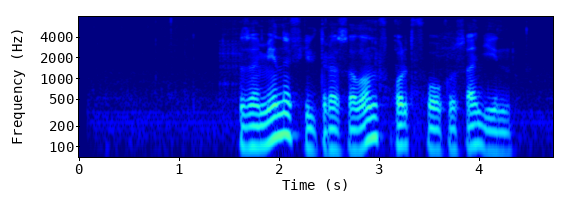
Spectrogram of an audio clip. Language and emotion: Russian, neutral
